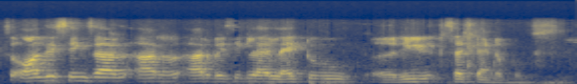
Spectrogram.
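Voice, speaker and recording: A man in his late forties from Konkan with a Marathi Indian accent, answering casual interview questions haltingly and often repeating words. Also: a little high, steady tone, fairly bright tone, a little hiss or hum. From Konkan, Maharashtra, India. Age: late 40s. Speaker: interviewee, IT professional. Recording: dull, echoey room recording.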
